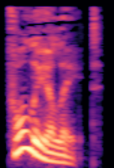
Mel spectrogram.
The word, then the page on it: foliolate: British English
